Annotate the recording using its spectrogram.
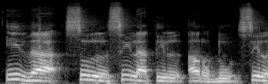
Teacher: ketika sifat jaharnya hilang otomatis berubah jadi Sin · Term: sifat jahr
